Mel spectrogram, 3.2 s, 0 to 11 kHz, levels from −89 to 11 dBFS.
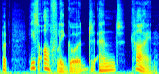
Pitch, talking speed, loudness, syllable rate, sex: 120 Hz, 115 wpm, -21 LUFS, 3.0 syllables/s, male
